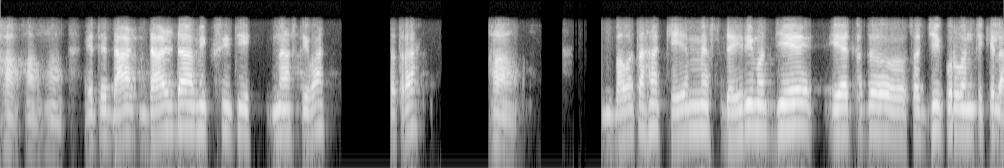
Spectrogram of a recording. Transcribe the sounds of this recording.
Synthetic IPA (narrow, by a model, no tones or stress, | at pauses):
ɦaːɦãːɦãːeːt̪eɖaːɖaːɾɖamiksit̪i | naːst̪iʋaː | t̪ɐt̪ɾɐ | ɦãː | bʱɐʋɐt̪ɐɦɐkeːemefd̪ɐjɾimɐd̪ʱjeːeːt̪ɐd̪usɐd͡ʒikuɾuʋɐnt̪ikilɐ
